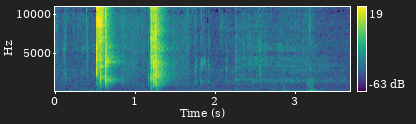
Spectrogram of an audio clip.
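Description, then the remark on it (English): A bottle of very hoppy beer, made with Amarillo and Simcoe hops, has its cap pried open: two sharp, bright hissing cracks in quick succession, followed by a couple of soft, low thumps, with no one talking. “So let's crack this baby open.”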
